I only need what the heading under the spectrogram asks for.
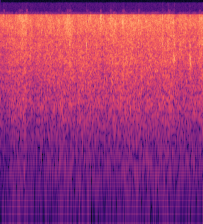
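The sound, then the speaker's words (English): Torrential rain pours down during a flash flood in the streets of the Danish capital, a dense, steady hiss of water that stays loud and unbroken throughout, with no voices. “Video from the event shows city streets transformed into waterways, passing city buses generating waves that broke against storefronts and relentless torrential rain.”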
